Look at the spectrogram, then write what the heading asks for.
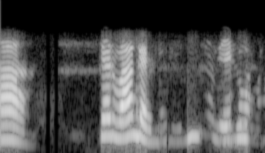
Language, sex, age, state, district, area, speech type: Tamil, female, 60+, Tamil Nadu, Pudukkottai, rural, conversation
